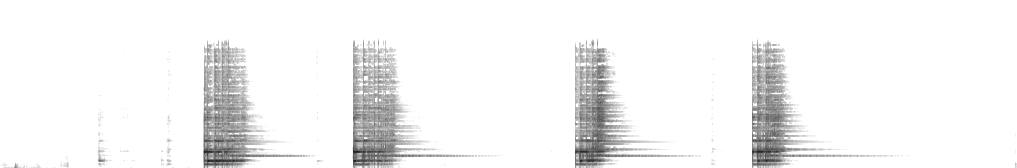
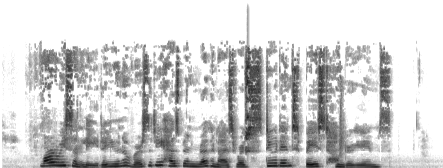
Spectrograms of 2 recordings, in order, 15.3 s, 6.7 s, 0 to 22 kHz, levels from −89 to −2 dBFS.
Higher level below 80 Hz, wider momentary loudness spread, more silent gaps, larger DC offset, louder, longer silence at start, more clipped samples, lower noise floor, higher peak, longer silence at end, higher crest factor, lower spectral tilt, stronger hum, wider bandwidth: second, -86 dBFS vs -68 dBFS; first, 18 LU vs 9 LU; neither; neither; second, -21 LUFS vs -16 LUFS; first, 1.5 s vs 0.6 s; neither; first, under -90 dBFS vs -56 dBFS; second, -6 dBFS vs 0 dBFS; first, 3.45 s vs 0.8 s; first, 24 dB vs 18 dB; second, 3 dB/octave vs -1.5 dB/octave; neither; about the same, 16.5 kHz vs 17 kHz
